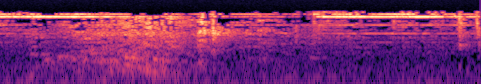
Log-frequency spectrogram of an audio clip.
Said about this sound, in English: Phone ringing. Sound effect.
